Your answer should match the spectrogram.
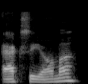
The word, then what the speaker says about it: Axioma: how do you say the band name is it axioma correct all right I got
